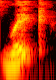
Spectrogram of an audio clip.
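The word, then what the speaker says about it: Ruike: 3 next is a rake knife rui ke pronounced rake they own the knife they can decide how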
